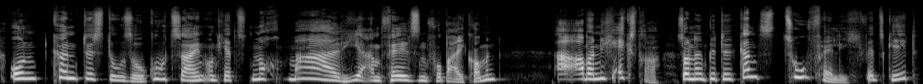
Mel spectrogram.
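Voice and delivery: high, wheedling request; little savages calling. A narrator's reading. Little savages asking mammoth to pass by again, high calling. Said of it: "riefen die kleinen Wilden".

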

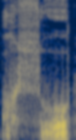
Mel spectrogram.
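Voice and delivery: soft whispered reply. Acted. Mammoth answers the hunter in a whisper. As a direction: breathe it.

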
